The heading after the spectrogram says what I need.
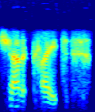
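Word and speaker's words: shattuckite: this with this card and with the stone chadakite uh which is spelled s-h-a-t-t-u-c-k-i-t-e is it talks about invoking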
